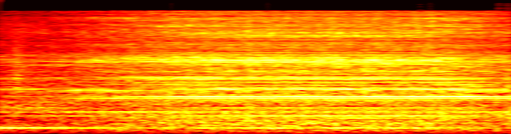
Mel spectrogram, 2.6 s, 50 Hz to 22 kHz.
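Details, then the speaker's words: 1989 Fedders-made Climatrol 8,000 BTU window AC, Rotorex compressor, stabilized after minutes on low: smooth hum, clean mid tone and airflow hiss, drawing 7.07 A, cold output air. Compressor sounds healthy. "Compressor sounds really nice. Pulling 7.07 on low, and that's our air output temperature, nice and cold."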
